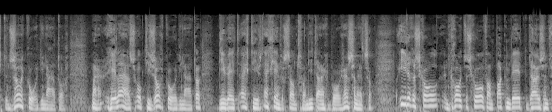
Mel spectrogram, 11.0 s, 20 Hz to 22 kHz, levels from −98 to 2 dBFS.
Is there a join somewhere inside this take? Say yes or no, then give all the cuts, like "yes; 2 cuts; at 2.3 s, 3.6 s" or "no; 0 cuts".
no; 0 cuts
